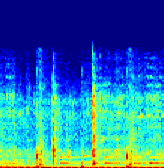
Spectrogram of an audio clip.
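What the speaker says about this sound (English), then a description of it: "You just want to just stir them till you start to smell the fragrance from the onion and the fresh garlic cloves." Onions and fresh garlic cloves sauté in a pan under a steady low sizzle, while a utensil clicks and scrapes against the pan about four times in an unhurried rhythm.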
